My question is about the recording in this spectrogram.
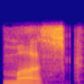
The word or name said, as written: musk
